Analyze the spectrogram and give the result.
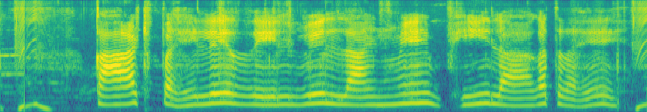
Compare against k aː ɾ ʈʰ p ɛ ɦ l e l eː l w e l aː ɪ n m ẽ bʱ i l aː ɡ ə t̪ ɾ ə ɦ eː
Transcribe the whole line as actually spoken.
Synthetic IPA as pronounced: k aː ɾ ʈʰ p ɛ ɦ l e ɾ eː l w e l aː ɪ n m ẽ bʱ i l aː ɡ ə t̪ ɾ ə ɦ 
